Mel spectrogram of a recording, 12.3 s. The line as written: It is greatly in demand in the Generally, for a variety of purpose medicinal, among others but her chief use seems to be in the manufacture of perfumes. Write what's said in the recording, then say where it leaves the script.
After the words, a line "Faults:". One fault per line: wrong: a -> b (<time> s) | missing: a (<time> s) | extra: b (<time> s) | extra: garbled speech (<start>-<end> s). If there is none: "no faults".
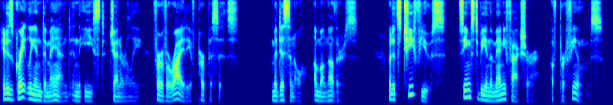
It is greatly in demand in the East generally, for a variety of purposes medicinal, among others but its chief use seems to be in the manufacture of perfumes.
Faults:
extra: East (1.7 s)
wrong: purpose -> purposes (3.9 s)
wrong: her -> its (7.9 s)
